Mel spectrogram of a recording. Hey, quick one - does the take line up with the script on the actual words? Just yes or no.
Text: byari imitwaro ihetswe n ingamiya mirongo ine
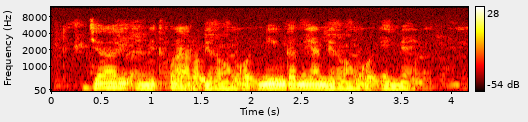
no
